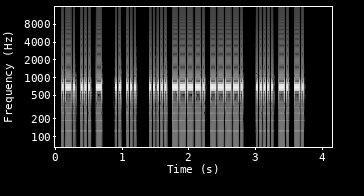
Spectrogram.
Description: Morse code, heard as a keyed tone, about 46 wpm, 700 Hz. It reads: RST IS 599 5NN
